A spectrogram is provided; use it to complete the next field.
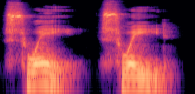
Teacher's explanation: Use the w sound, like in what and where, sw. Plus the long A, like bake a cake.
